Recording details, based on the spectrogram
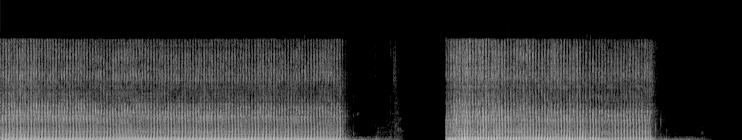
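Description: Two long sustained buzzy beatboxed fart bass tones made with the mouth, loud and close, each lasting a couple of seconds and separated by a short silence; a voice imitates the sound.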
